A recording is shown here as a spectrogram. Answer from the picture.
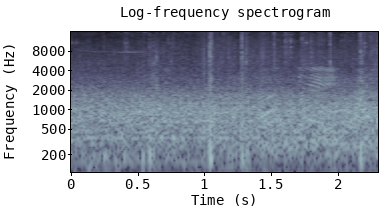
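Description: Grey pony's hoofbeats on a sand arena as it canters over a show jump, a few separate thuds with the loudest about a second in, where the pony lands.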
